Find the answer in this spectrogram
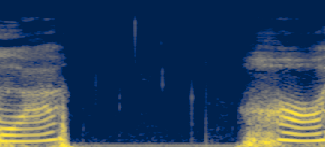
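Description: Only speech: a voice reciting Thai consonant names, ending 'so suea', a pause of about a second, then beginning 'ho hip'.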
